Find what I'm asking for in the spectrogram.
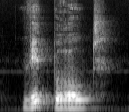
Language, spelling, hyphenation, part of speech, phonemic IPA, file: Dutch, witbrood, wit‧brood, noun, /ˈʋɪt.broːt/, Nl-witbrood.ogg
- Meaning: alternative form of wittebrood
